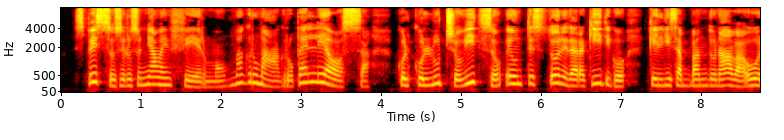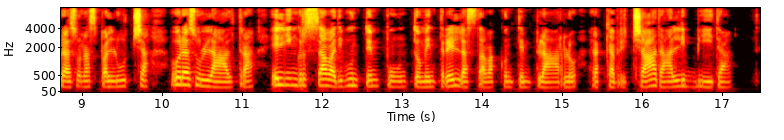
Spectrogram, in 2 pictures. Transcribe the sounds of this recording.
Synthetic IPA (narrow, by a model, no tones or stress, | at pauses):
spesːoselosoɲːaːvaiɱfermomaɡɾomaːɡɾopɛlːeɔsːa | kolkolːut͡ʃːovit̪sːoʔeunt̪est̪oːned̪aɾakiːt̪ikokeʎːisabːand̪onaːvaoːɾasunaspalːut͡ʃːaoːɾasulːalt̪ɾʔa | eʎːiːŋɡɾosːaːvad̪ipunt̪oimpunt̪oment̪ɾeelːast̪a̰vaːkːont̪emplarlorʔakːapɾit͡ʃːaːt̪aːlːibːiːt̪a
